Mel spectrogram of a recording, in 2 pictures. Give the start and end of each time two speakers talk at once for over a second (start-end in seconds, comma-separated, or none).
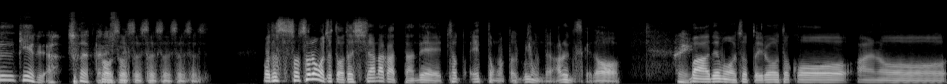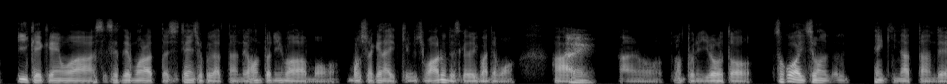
none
